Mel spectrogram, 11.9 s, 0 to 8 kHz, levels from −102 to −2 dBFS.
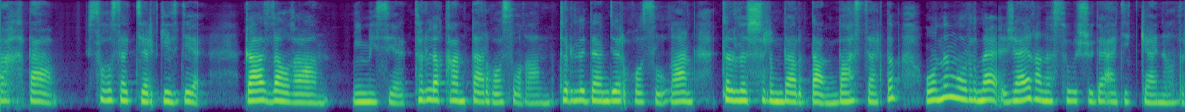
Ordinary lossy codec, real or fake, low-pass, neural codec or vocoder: none; fake; none; codec, 16 kHz, 2 kbps, FreqCodec, larger model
